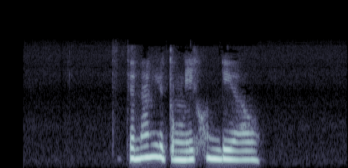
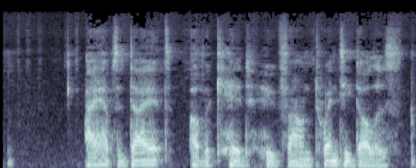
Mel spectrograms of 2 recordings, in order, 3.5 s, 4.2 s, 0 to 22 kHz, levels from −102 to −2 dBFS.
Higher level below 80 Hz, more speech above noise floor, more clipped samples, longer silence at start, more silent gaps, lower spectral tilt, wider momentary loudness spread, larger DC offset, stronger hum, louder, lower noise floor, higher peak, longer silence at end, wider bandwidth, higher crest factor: second, -78 dBFS vs -34 dBFS; first, 50 dB vs 36 dB; neither; first, 1.3 s vs 0.05 s; neither; first, -8.5 dB/octave vs -5 dB/octave; about the same, 9 LU vs 7 LU; neither; neither; second, -25 LUFS vs -17 LUFS; first, -73 dBFS vs -53 dBFS; second, -14 dBFS vs 0 dBFS; first, 0.9 s vs 0 s; second, 6.8 kHz vs 15.5 kHz; about the same, 14 dB vs 18 dB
